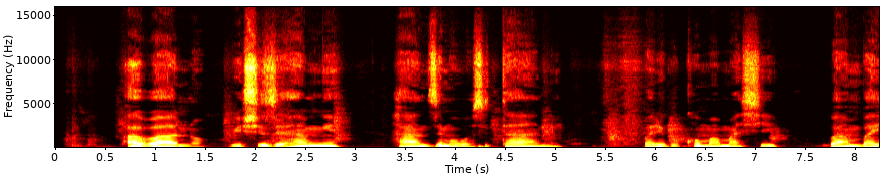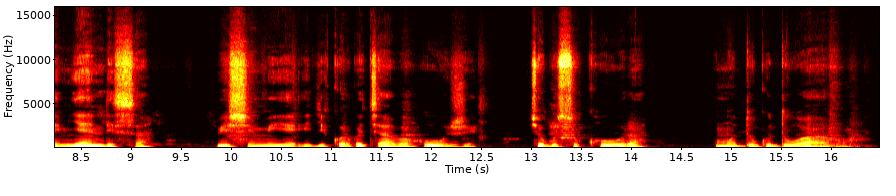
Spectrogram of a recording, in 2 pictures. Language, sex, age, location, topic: Kinyarwanda, male, 25-35, Kigali, health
